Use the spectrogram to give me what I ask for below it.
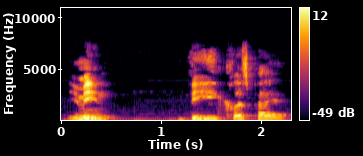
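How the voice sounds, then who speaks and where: A man's voice: fairly high pitch, steady tone, moderate pace, bright, forceful tone, highs cut off, soft background music. A man voicing the hero's curious young son, who asks questions. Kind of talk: reading game dialogue aloud.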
